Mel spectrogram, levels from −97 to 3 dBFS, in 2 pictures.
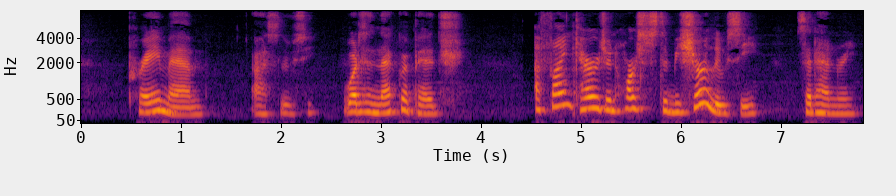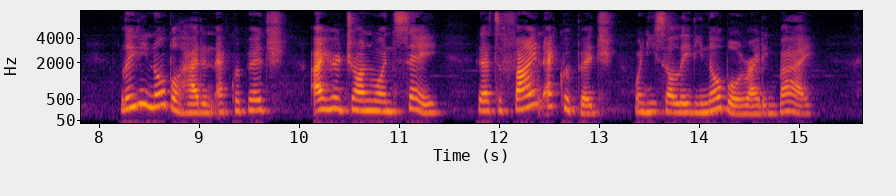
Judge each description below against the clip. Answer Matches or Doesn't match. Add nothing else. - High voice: Matches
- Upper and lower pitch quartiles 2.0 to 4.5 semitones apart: Doesn't match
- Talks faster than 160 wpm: Doesn't match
